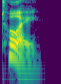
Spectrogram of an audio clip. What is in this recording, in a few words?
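"toy" English word; oxford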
